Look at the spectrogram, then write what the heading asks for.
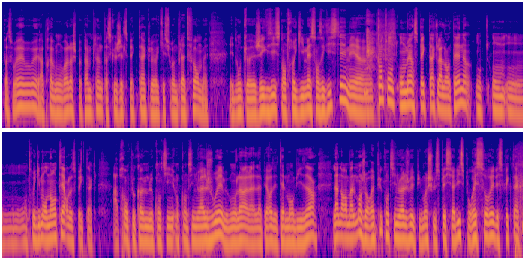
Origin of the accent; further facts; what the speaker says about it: Saint-Denis, Île-de-France, France; also born or lived in Connecticut, United States; j'ai grandi à Saint-Denis avec des Yougos, des, des, Antillais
